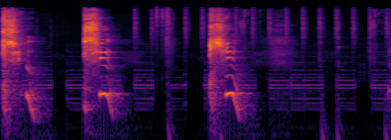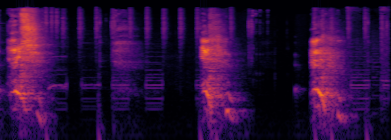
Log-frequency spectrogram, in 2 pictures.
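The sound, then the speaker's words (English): A person sneezes repeatedly, six sharp, explosive sneezes over about ten seconds, each a loud burst with a short breathy tail, spaced irregularly with brief pauses between them. “If y'all ever get annoyed of your own sneezes, like the same, because that's what just happened.”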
